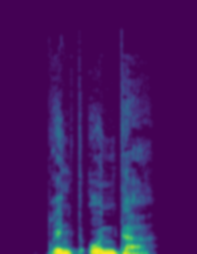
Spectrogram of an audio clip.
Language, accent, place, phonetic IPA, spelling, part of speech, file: German, Germany, Berlin, [ˌbʁɪŋt ˈʊntɐ], bringt unter, verb, De-bringt unter.ogg
- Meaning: inflection of unterbringen: 1. third-person singular present 2. second-person plural present 3. plural imperative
